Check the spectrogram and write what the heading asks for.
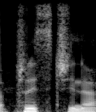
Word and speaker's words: Pristina: Ja, Pristina, von mir aus so.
